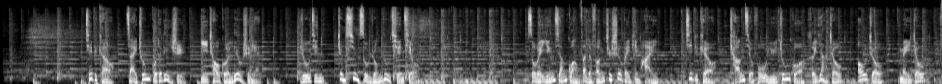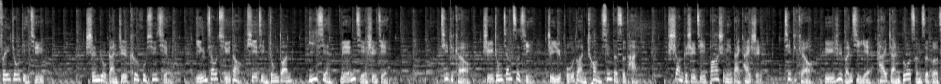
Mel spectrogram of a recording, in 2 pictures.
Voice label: 专题男国, 科技动感; 专题片配音

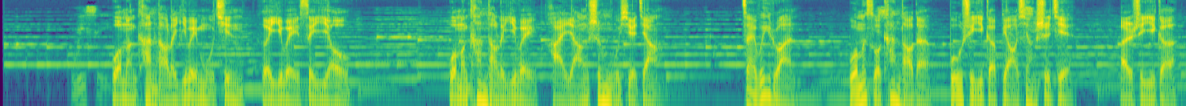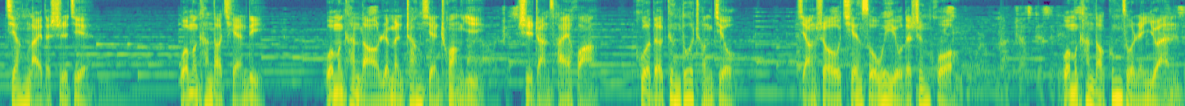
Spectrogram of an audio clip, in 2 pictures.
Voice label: 专题男国, 沉稳顺畅; 专题片配音

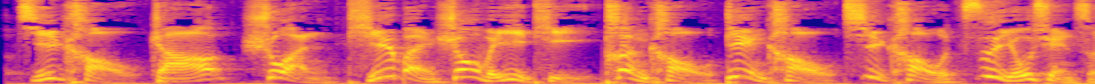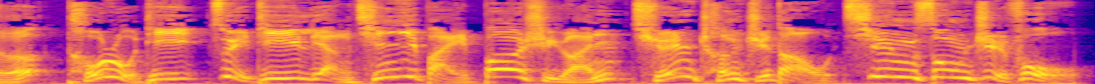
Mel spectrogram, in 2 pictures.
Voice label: 促销广告配音, 男声配音, 激情

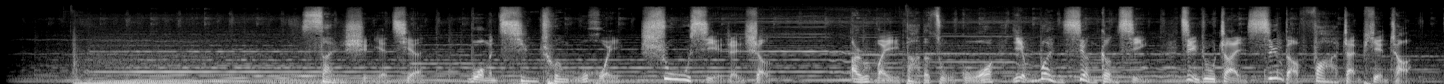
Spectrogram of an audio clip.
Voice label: 专题男国, 强劲激越; 专题片配音

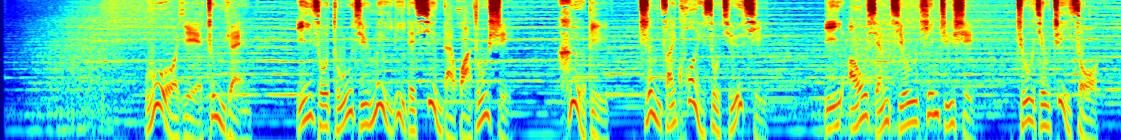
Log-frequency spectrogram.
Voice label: 专题男国, 浑厚大气; 专题片配音

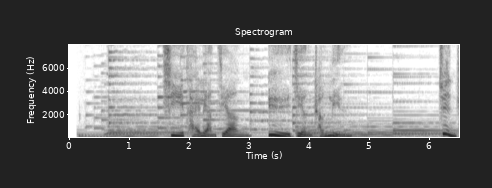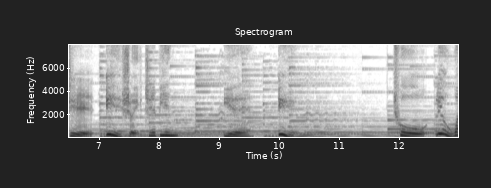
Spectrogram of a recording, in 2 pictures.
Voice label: 专题女国, 成熟亲和; 专题片配音

